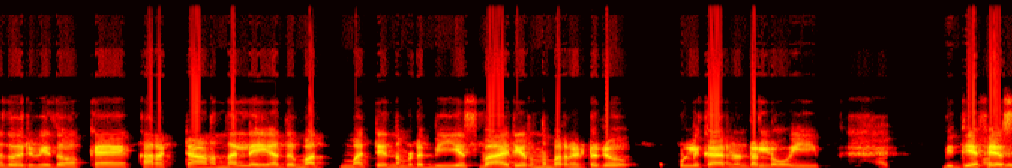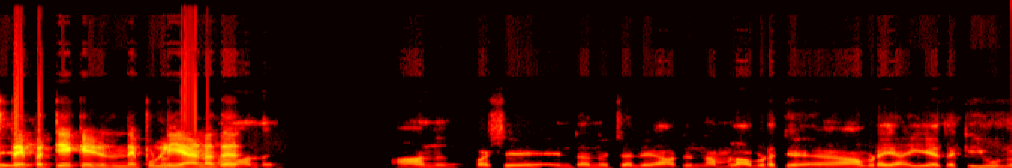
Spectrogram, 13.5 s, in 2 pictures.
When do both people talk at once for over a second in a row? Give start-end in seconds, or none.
none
